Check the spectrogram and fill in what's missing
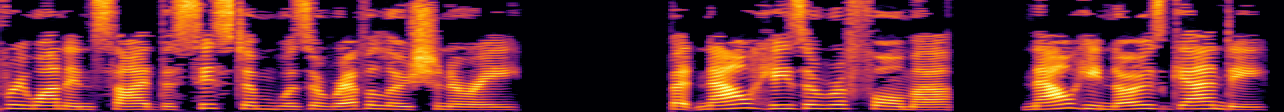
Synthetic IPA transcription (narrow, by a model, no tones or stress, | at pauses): vɹiwʌ̃nɨ̃nsaɪd̪̚ðɨsɪstɨ̃mwʌzɨɹɛvəlʉʃɨnɛɹi | b̥ʌtⁿnaʊizɨɹɨfɔɹmə˞ | naʊinoʊzɡæ̃ndi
